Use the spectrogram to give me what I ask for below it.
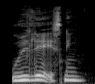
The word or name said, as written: udlæsning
